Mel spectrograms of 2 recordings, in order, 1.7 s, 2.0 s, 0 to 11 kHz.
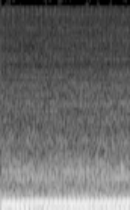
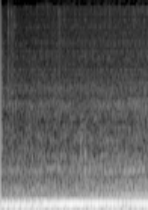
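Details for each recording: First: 2001 Toyota Sequoia, about 250,000 miles, at half throttle: deep drone with uneven chugging pulse, cylinder one misfiring; also misfires at idle, coil pack replacement as fix. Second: 2001 Toyota Sequoia with about 250,000 miles, after coil pack replacement for misfire (codes P0300, P1300, P1310), on a test drive; steady, even low engine drone with no chugging, running on all cylinders; misfire fixed.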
